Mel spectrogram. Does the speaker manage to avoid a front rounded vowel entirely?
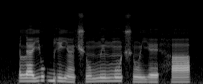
yes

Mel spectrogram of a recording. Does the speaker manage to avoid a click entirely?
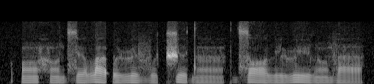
yes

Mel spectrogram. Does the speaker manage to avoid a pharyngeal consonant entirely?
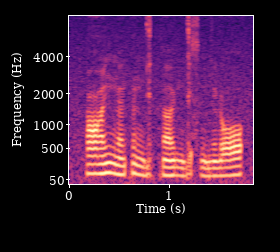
no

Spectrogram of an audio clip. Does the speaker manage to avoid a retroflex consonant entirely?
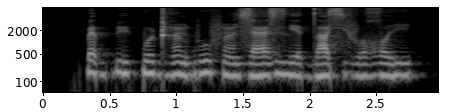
no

